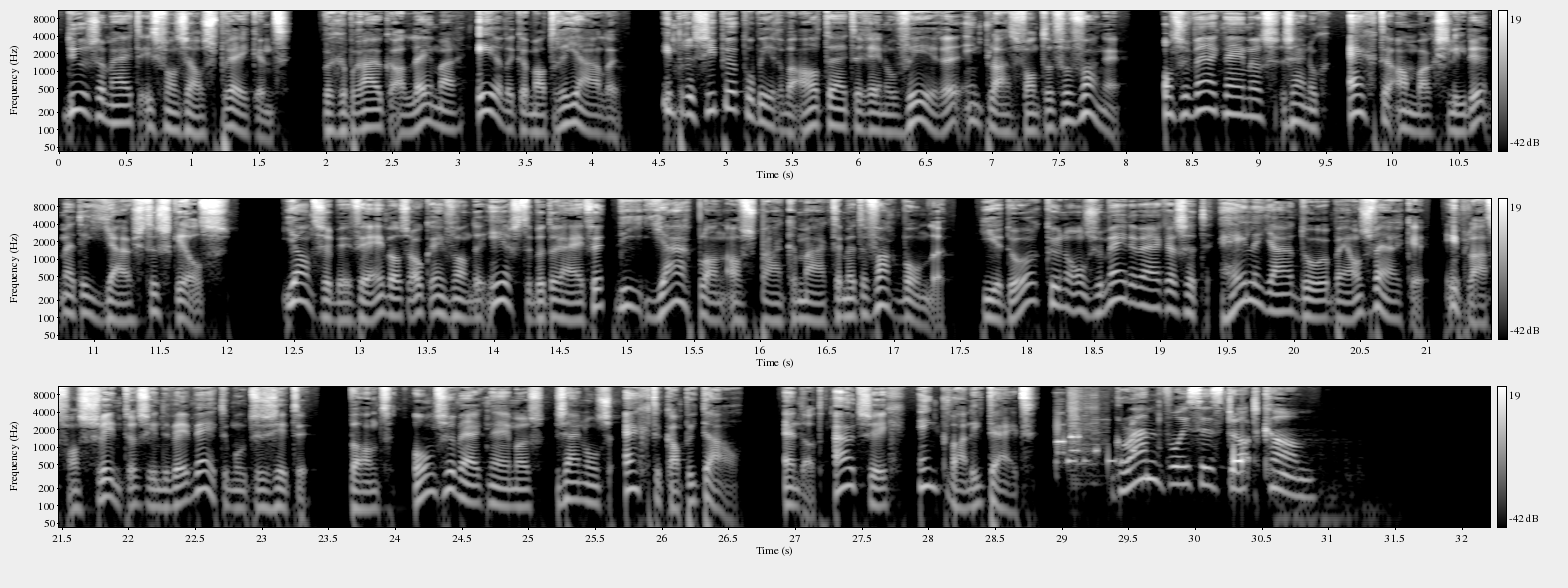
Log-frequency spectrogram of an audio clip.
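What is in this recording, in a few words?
Brabants accent, male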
